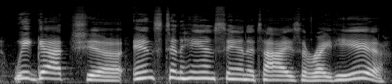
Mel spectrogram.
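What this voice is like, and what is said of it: Put-on accent. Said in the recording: “I don't know why I did an accent.”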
